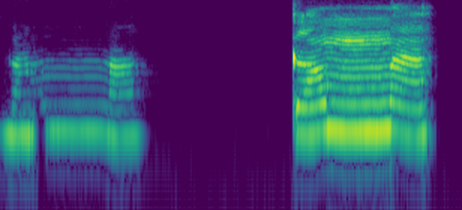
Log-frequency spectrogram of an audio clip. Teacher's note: hold the sound in your nose for 2 seconds, then you join the kaf to the mim.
